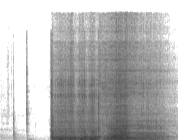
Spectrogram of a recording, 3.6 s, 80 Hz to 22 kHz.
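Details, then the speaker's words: 1965 Morris Minor 1000 after more than 40 years in a barn, carburetor just refitted; a few clicks, then ragged, uneven coughing bursts without settling. Misfiring on cranking with plug leads in the wrong firing order; owner also suspects too little fuel. "Right, so these are definitely in the wrong. I can hear it firing in the wrong order."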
